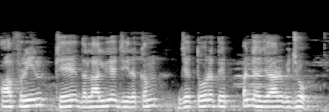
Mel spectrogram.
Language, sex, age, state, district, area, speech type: Sindhi, male, 45-60, Delhi, South Delhi, urban, read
